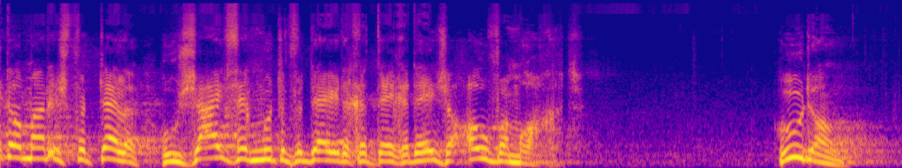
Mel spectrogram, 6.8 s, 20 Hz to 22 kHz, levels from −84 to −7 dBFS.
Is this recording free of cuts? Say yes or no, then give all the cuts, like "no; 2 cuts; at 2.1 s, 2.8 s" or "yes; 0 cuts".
yes; 0 cuts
